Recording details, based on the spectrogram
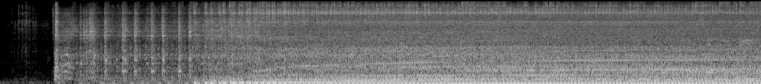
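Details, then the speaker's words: Generac 24 kW standby generator started in manual mode after an oil and filter change, spark plugs and a battery check: it cranks about 1.5 seconds, catches cleanly and settles into a steady, even drone with no knocks or surging. "Okay, so we'll start it up. We're going to put it in manual mode. That's going to start it up right away."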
